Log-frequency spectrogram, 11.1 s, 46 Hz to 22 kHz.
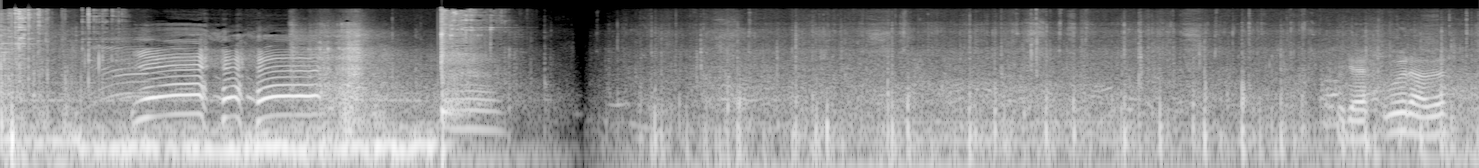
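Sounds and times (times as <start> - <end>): footsteps on pavement: 4.5 - 11.0.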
